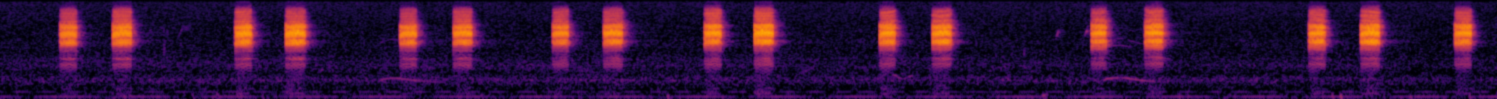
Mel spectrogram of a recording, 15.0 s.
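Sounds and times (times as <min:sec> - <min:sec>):
Corn crake Crex crex singing rasping double notes: 0:00.6 - 0:01.4, 0:02.4 - 0:03.2, 0:03.8 - 0:04.9, 0:05.5 - 0:06.4, 0:07.0 - 0:07.9, 0:08.8 - 0:09.7, 0:10.6 - 0:11.8, 0:13.1 - 0:14.9.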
